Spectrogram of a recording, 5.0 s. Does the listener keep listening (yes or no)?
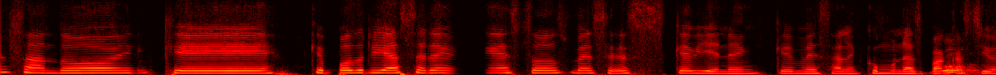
no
